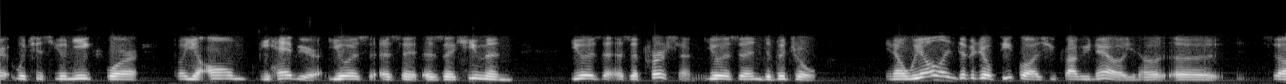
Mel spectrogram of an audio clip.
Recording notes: called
